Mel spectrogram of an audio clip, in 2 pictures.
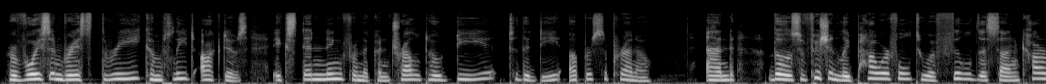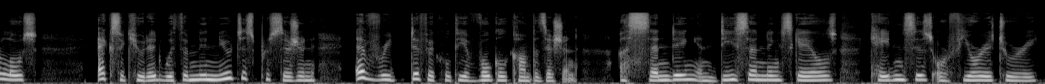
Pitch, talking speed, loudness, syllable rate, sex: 210 Hz, 125 wpm, -20 LUFS, 5.1 syllables/s, female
